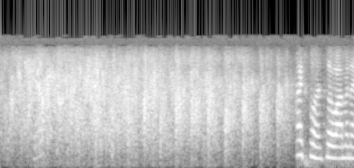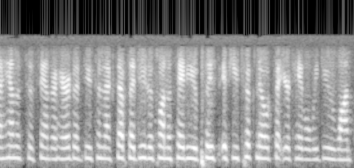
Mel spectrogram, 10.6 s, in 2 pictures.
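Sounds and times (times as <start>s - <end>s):
audience seated at tables clapping during a presentation: 0.0s - 4.5s
speech: 4.5s - 10.6s.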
